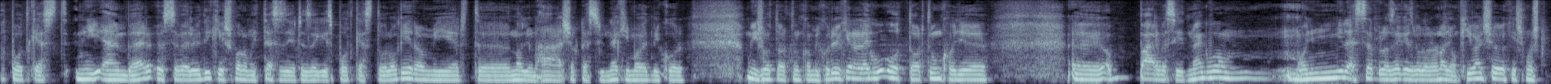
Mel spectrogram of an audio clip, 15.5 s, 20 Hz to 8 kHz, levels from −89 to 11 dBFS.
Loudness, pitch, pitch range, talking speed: -13 LUFS, 130 Hz, 125-155 Hz, 170 wpm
